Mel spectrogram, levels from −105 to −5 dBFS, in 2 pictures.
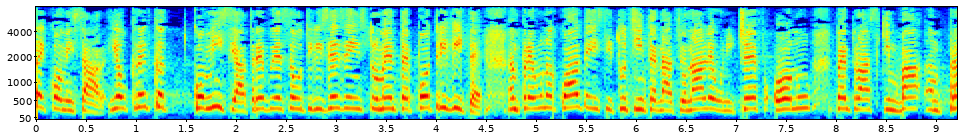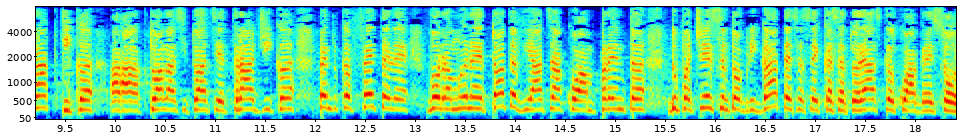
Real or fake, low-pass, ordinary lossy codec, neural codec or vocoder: real; none; none; none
